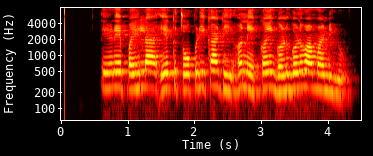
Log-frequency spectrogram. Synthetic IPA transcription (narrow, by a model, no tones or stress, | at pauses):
t̪eɽ̃epəɦɛlaʔekt͡ʃɔpɽikaʈiənekə̃ĩɡʱəɳ̃ɡəɽ̃ʋamãɳɖjũ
